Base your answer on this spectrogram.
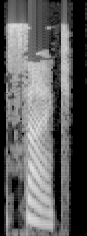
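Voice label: "cinq", French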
